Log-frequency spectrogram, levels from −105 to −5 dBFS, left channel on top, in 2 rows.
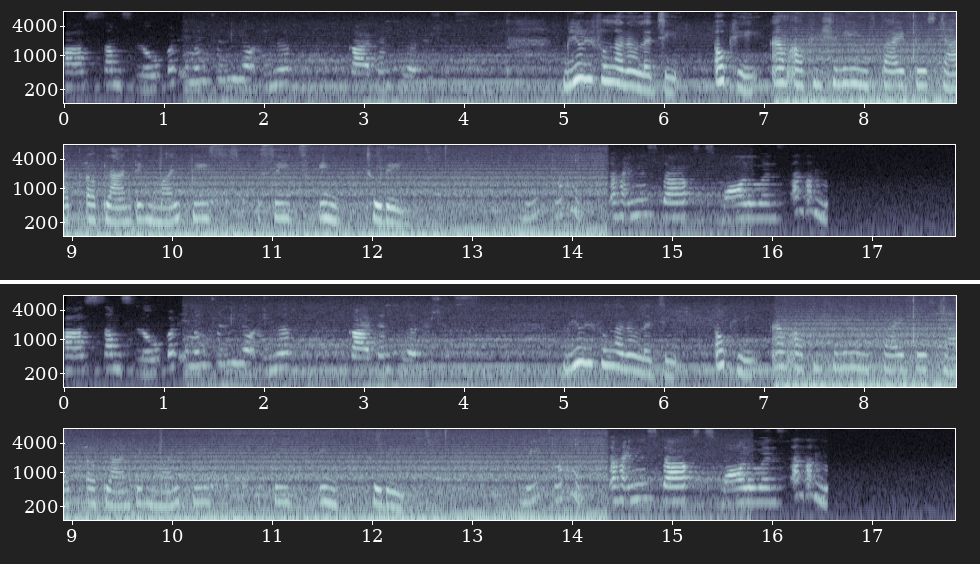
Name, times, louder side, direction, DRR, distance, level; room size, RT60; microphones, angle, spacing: voice 1, 0.0-2.4 2.8-3.9 13.5-16.6, right 4 dB, 85° right, 2.5 m, -33 dB
sound 1, 1.2-15.8, right 1 dB, 50° right, 3.0 m, -41 dB
voice 2, 5.0-6.2 6.5-10.5 10.8-12.4, left 3 dB, 70° left, 0.8 m, -30 dB
sound 2, 7.1-14.4, equal, 10° right, 4.0 m, -28 dB
head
